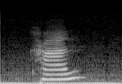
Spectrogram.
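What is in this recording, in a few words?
"kan", Mandarin Chinese, second tone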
